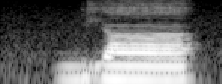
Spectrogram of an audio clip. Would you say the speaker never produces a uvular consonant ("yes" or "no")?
yes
